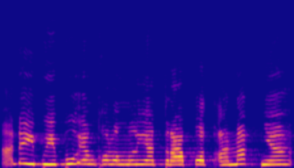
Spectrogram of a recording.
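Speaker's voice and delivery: usual speaking voice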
